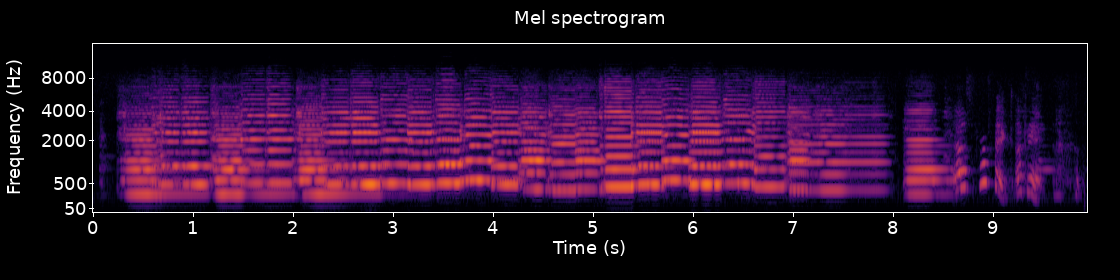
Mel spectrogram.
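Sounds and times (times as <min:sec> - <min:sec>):
fiddle with echo: 0:00.3 - 0:08.8.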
